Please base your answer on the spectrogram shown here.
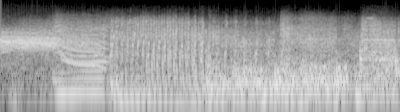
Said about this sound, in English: He's got a double bean burrito methane gas bomb! And he's aiming it this way! Run away!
